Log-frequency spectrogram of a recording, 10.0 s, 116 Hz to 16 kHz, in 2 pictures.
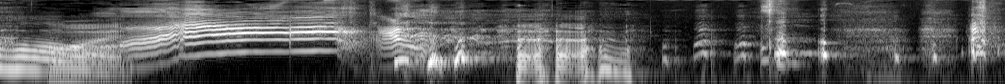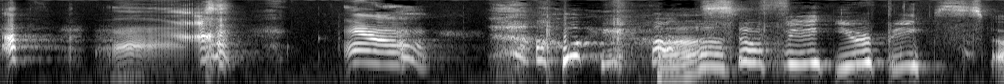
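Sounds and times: baby cooing and babbling: 0.0 - 2.0, 5.6 - 7.3.

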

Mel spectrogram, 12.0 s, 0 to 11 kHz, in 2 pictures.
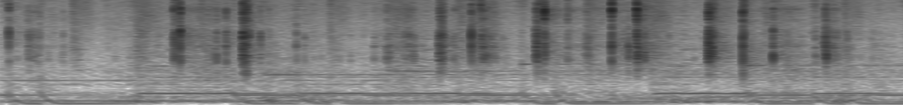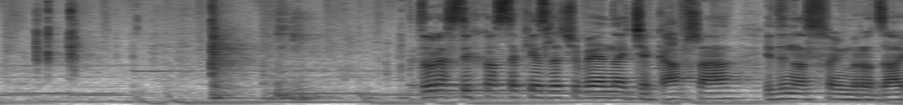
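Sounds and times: plastic clicks of puzzle cube turning: 0.0 - 6.6
background music: 0.0 - 12.0.

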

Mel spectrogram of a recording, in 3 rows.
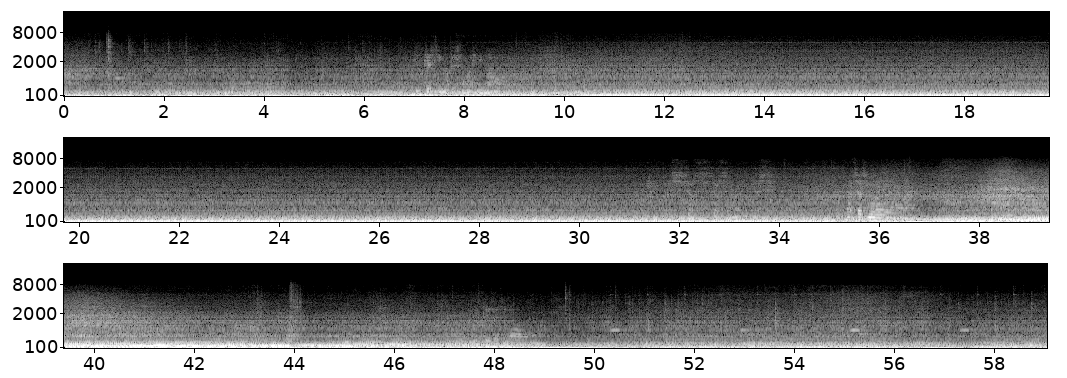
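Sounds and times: diesel bus engine idling: 0.0 - 59.0.

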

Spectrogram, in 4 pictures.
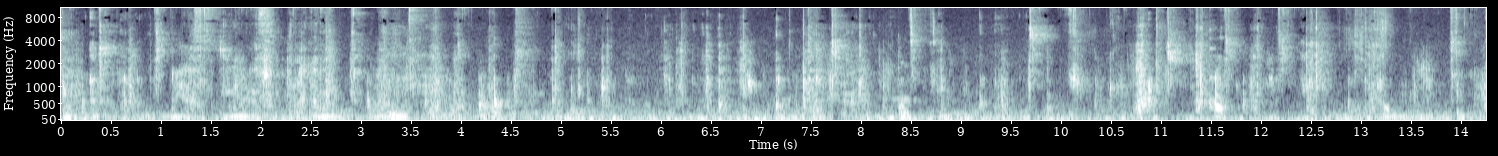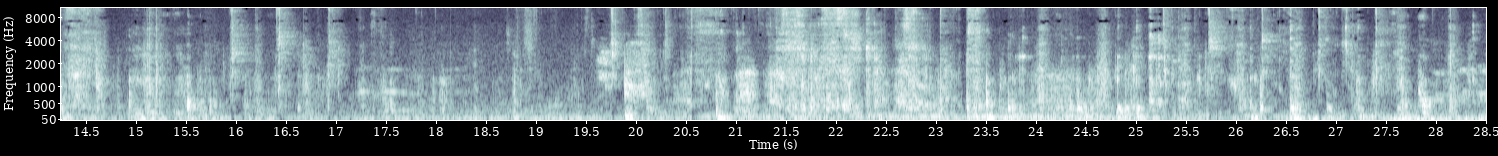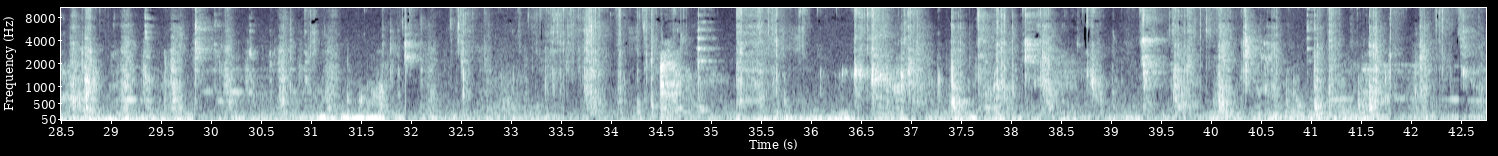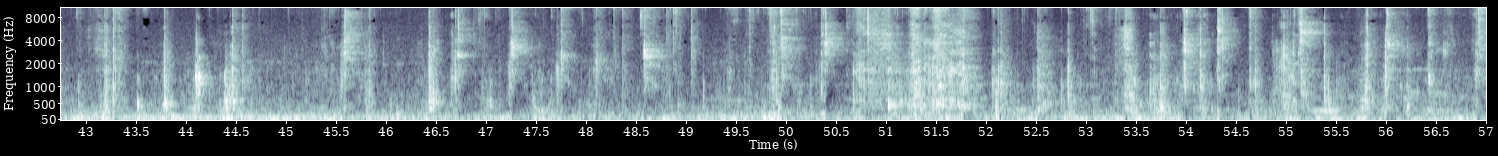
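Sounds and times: chewing and crunching fried food: 0.0 - 57.0
wet mouth sounds: 0.0 - 57.0.

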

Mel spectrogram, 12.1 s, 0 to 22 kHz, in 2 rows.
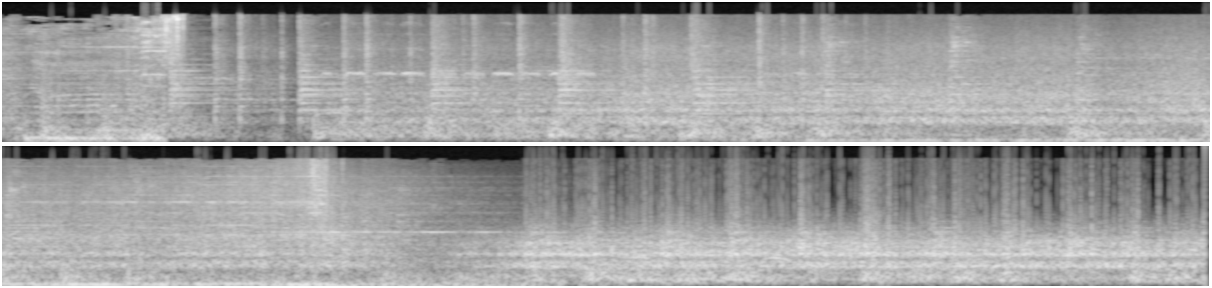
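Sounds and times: deep bass drum beat: 0.0 - 12.0
fast stick-beaten drum roll: 0.1 - 11.0.

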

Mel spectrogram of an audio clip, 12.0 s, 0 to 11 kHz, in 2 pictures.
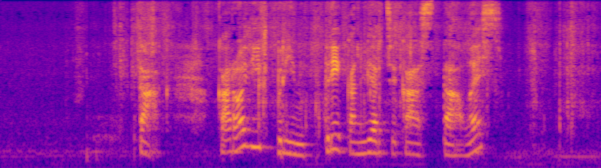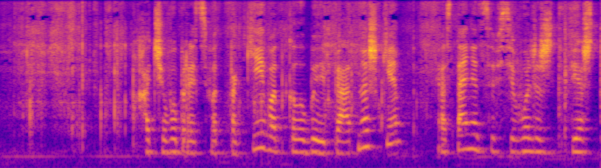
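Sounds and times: faint low hum: 0.0 - 12.0
paper envelopes rustling: 1.0 - 12.0.

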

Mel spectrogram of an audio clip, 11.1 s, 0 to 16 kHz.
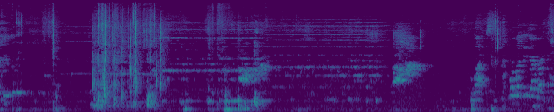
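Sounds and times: milk pouring into tea: 1.8 - 4.3.

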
